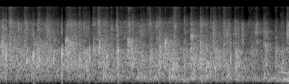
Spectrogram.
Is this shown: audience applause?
yes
